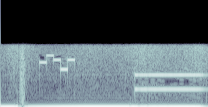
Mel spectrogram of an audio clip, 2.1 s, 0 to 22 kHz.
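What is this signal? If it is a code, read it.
Five-tone selective call (ZVEI), heard as quick runs of five tones, tones of about 70 ms. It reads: 88959
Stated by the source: ZVEI five-tone selective call 88841 received by SDR.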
